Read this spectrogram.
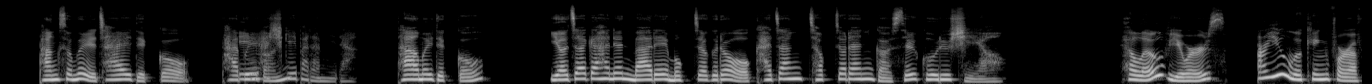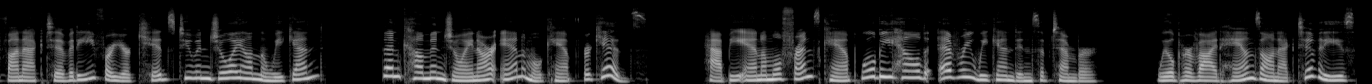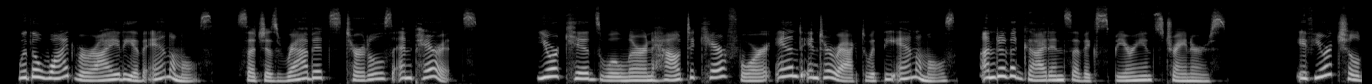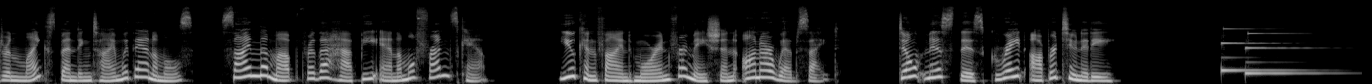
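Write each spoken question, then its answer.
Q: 다음을 듣고 여자가 하는 말의 목적으로 가장 적절한 것을 고르시오.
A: 어린이 동물 캠프 참가를 홍보하려고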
